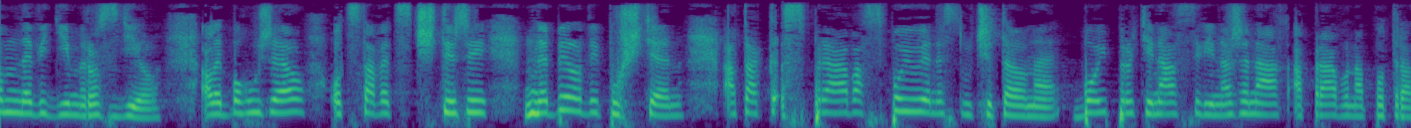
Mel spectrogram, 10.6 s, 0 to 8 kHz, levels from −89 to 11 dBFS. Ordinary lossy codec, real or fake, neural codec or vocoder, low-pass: AAC, 48 kbps; real; none; 7.2 kHz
